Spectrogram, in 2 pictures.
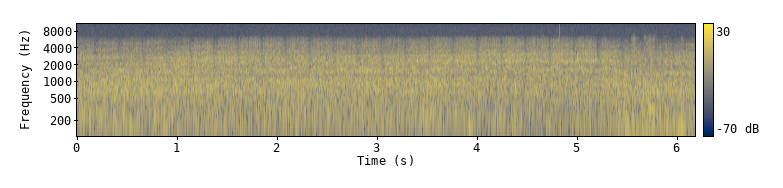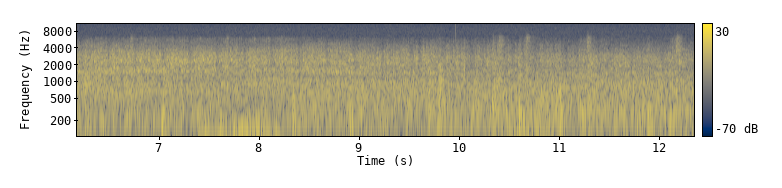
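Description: Passenger train running over curving track and pointwork, heard from an open carriage window: a steady rumble of wheels and carriages, with sharp wheel clicks over the rail joints and points in the last few seconds.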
